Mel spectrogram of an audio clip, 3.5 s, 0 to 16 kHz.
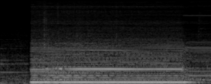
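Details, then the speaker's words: Steady motor hum of an automatic blood pressure cuff pump running about three seconds as the cuff inflates on a woman's arm at her 37-week pregnancy checkup; the reading was reported normal. "Going to get my BP. So, sariling sikap, guys. So, this is how it looks like. I'm going to insert my arm and then just press the button here."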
